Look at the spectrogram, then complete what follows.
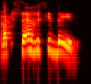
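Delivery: ordinary delivery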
